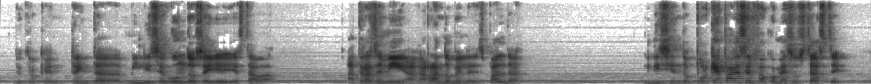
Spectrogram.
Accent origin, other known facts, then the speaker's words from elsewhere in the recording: Piedras Negras, Coahuila, Mexico; moved away as an adult; also born or lived in Saltillo; now in Monterrey, Mexico; yo he vivido en la ciudad de Saltillo, en la ciudad de Pedres Negras, de donde, de donde yo soy, donde viví alrededor de 20 años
